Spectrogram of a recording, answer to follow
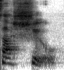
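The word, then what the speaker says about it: Sacheu: It's Sashu. I keep pronouncing it probably wrong. S A C H EU. Is that right? Yes. Sashu.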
